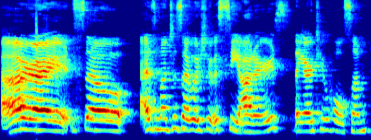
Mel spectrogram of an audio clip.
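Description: A woman's voice: fairly high pitch, steady tone, moderate pace, a bit bright. Chatty woman podcast host, roomy sound. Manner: chatty, laughs often, explains facts. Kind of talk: casual chat. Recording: roomy echo.

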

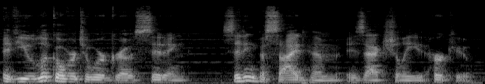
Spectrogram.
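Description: A man's voice: lowish voice, moderate pace. A man narrating a tabletop role-playing game as game master. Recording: music playing behind the voice.

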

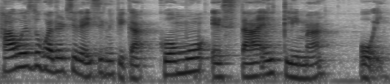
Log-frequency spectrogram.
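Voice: medium pitch, slow, a little mellow. A language teacher giving a spoken lesson, patiently spelling out sounds letter by letter. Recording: roomy echo.

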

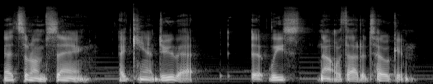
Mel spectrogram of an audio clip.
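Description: A man's voice: low voice, normal speed, a little mellow. A man playing a nervous young traveler stranded between worlds, talking in a hesitant, earnest way. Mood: anxious. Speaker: voice actor in an audio drama. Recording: faint music underneath.

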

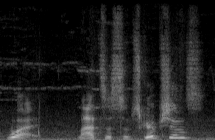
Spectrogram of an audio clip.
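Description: Lively 1930s beat cop, New flatfoot. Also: male voice, on the high side, takes it slowly, a little hiss or hum, full character voice. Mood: puzzled. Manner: old-time beat cop slang. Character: flirty, dim 1950s New York working-stiff flatfoot assistant. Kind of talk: period radio comedy acting.

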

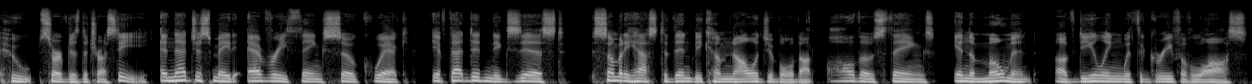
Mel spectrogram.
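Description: A man's voice: medium pitch, moderate pace, hardly any pauses, darkish tone, dry recording. Earnest man in a dry, close recording. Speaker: financial advisor, podcast guest. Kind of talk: conversational advice.

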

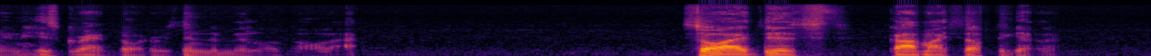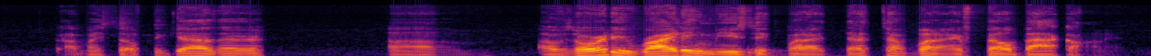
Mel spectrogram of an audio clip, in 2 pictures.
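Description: A man in his forties telling a candid personal story in an interview, earnest and rambling, with many fillers and restarts. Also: fairly low pitch. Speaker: interview guest.

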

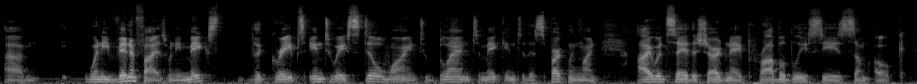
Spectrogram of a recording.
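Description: A man's voice: fairly low pitch, moderate pace, bright, forceful tone. A man co-hosting a podcast, casually explaining a sparkling wine, laughing easily as he rambles. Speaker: podcast co-host. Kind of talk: casual wine-tasting chat.

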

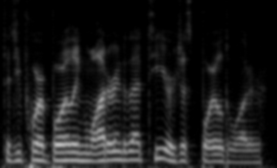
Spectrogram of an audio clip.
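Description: A man's voice: mid-range voice, fast. A man hosting a podcast, chatting casually and joking with his co-hosts. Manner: playful, jokey banter. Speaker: podcast host.

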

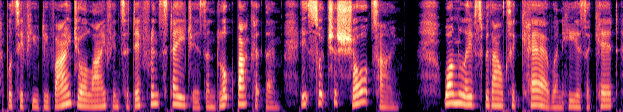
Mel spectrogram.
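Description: A woman reading a sermon aloud in a measured, earnest way, slowing down on key phrases. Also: on the low side, darkish tone. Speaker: sermon reader.

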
